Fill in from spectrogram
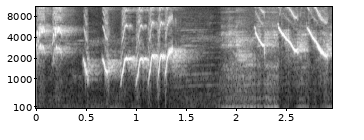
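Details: White-rumped shama song meant to provoke rival shamas: a quick run of upslurred whistles followed by harsher squawky notes and descending whistled slurs.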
